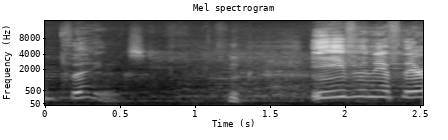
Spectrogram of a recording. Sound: audience laughter

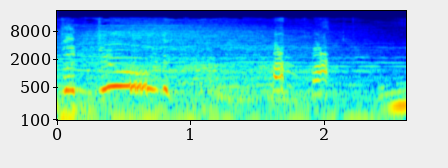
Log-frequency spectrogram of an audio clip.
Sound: laughs

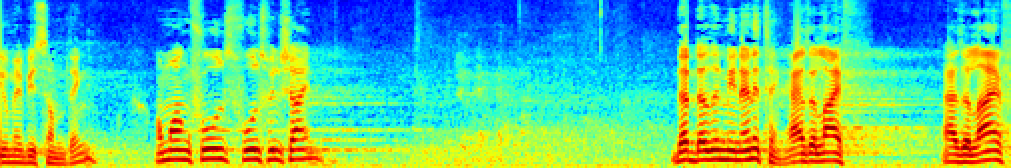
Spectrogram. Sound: laughter

